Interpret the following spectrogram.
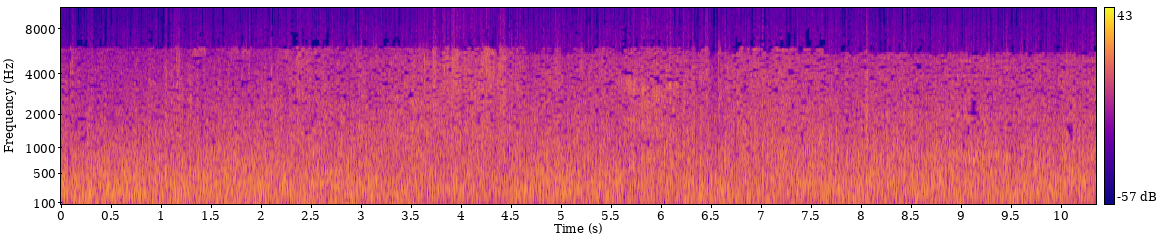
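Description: Steady, loud wind rush over the microphone and road noise from a truck cab moving at highway speed.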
